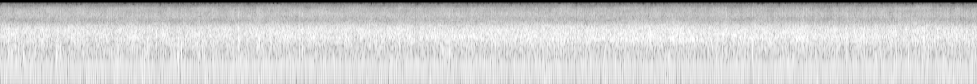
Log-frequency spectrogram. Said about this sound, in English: You know by the roar of the crowd that the Yankees have a lot of rooters. But anybody would yell over that one.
